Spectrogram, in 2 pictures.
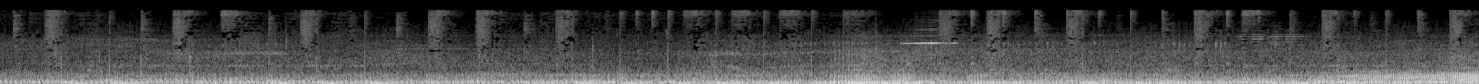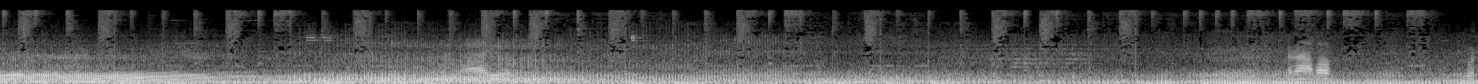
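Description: Road traffic at an intersection: cars passing close by, one engine's drone rising and falling in the middle as a car crosses in front. Near the end a scooter engine revs up as it pulls away.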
